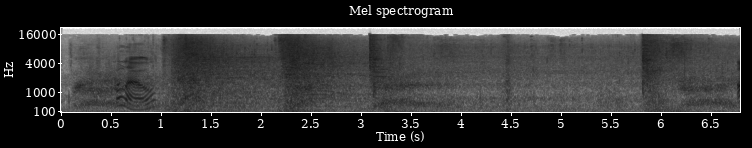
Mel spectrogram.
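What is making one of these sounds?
Weapons clash and strike in a fight, with heavy impacts.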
